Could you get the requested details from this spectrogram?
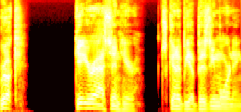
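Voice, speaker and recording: Put-on character voice from a man, gruff and rumbling at medium pitch, moderate pace, dry and close with no echo, very clean recording with a silent background. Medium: read story. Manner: gruff, grumbling.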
